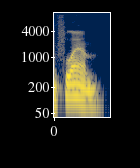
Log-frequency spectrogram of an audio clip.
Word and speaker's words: phlegm: PH sounds like F, as in phlegm.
